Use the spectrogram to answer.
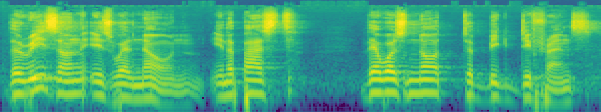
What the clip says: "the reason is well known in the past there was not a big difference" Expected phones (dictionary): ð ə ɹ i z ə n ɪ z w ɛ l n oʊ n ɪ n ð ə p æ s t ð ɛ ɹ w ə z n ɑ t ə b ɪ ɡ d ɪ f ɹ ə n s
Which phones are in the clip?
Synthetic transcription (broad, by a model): ð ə ɹ i z ə n ɪ z w ɛ l n oʊ n ɪ n ð ə p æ s t ð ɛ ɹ w ə z n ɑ t ə b ɪ ɡ d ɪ f ɹ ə n s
